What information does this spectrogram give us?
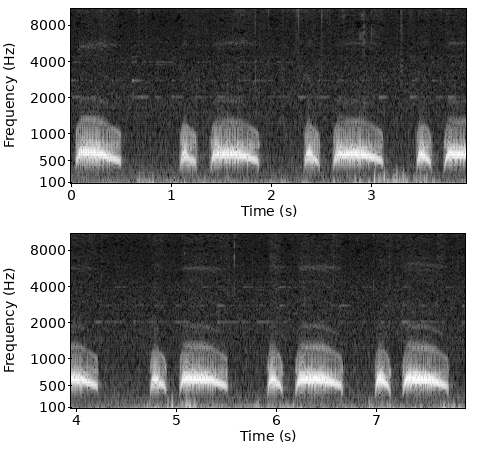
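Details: Zebra dove noted for a loud bell-like voice, cooing continuously in regular phrases. Each short clipped note is followed by a longer, slightly falling coo, roughly every second, over low rumbling background.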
